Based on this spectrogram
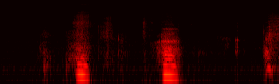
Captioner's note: groans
